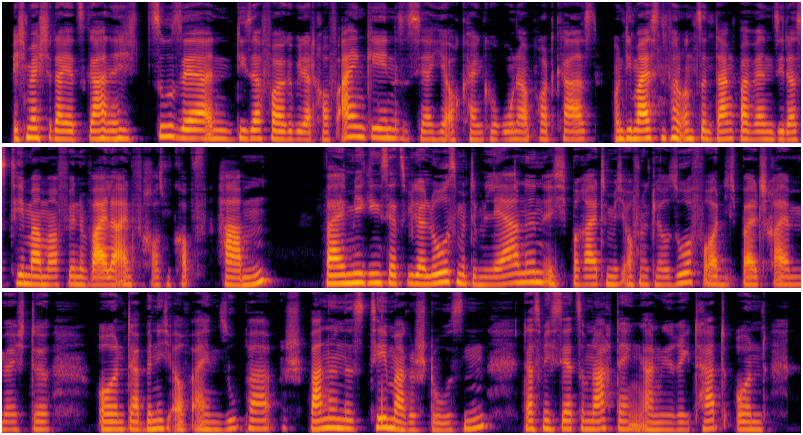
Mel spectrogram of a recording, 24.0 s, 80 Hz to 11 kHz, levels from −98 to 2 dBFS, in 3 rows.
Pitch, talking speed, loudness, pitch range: 185 Hz, 205 wpm, -24 LUFS, 175-195 Hz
